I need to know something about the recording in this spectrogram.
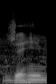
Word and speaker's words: Jaheim: Jaheim, am I saying it right? Jaheim, yes. Jaheim, yes.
